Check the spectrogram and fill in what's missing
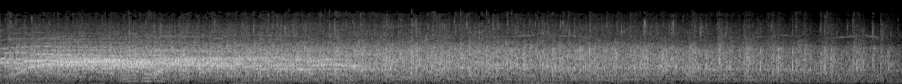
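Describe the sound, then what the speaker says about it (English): An audience applauds and cheers for Rashawn Johnson as he is introduced to speak, a dense, steady wash of clapping with a few whoops, loudest at the start and easing slightly over nine seconds. "Please give a warm round of applause for Rashawn Johnson."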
